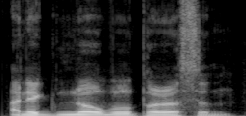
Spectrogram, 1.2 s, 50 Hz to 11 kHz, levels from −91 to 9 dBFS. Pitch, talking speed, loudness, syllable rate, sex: 100 Hz, 145 wpm, -16 LUFS, 5.3 syllables/s, male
